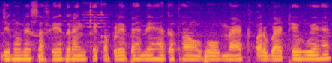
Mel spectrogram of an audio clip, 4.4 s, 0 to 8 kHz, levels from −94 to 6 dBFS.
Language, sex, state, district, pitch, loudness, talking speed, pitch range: Hindi, male, Uttar Pradesh, Lalitpur, 130 Hz, -16 LUFS, 190 wpm, 125-130 Hz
